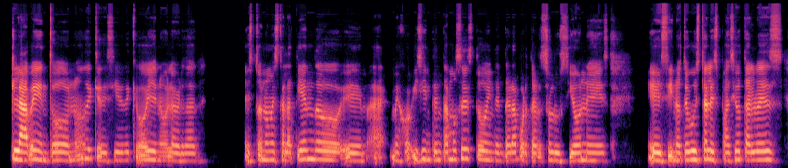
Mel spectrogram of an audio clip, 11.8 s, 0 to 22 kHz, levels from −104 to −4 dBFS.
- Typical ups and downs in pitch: No, narrow, 2.0 semitones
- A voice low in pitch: No, high, 190 Hz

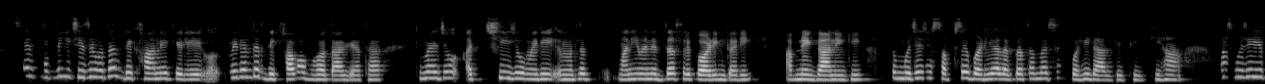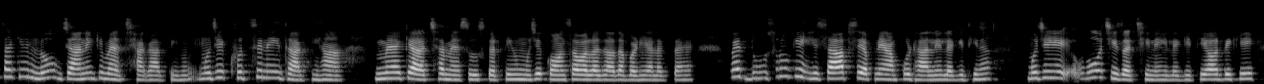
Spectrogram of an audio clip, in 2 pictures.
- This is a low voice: No, high, 240 Hz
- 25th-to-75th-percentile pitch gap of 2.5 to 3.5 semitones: No, average, 4.0 semitones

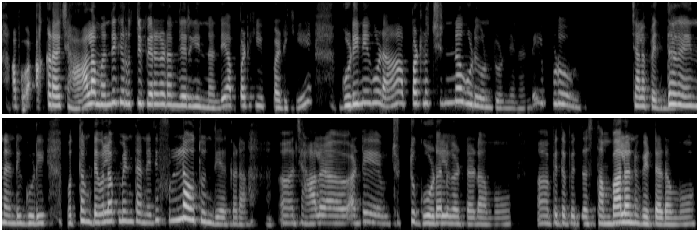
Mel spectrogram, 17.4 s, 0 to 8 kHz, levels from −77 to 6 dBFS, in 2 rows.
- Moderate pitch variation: No, wide, 5.9 semitones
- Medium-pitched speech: No, high, 215 Hz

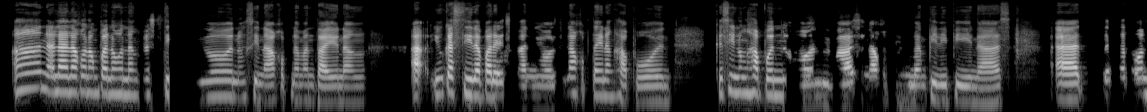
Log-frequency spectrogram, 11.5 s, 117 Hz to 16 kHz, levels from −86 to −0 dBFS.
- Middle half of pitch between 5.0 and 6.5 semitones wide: Yes, wide, 5.5 semitones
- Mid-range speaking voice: No, high, 220 Hz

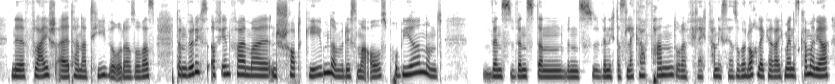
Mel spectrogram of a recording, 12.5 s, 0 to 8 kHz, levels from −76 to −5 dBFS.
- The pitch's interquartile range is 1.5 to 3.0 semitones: No, average, 3.4 semitones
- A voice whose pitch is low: No, high, 195 Hz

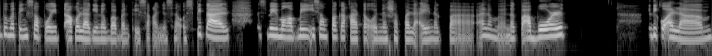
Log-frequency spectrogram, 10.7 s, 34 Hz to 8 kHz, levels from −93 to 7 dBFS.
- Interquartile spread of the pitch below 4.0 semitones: No, average, 4.6 semitones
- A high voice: Yes, high, 210 Hz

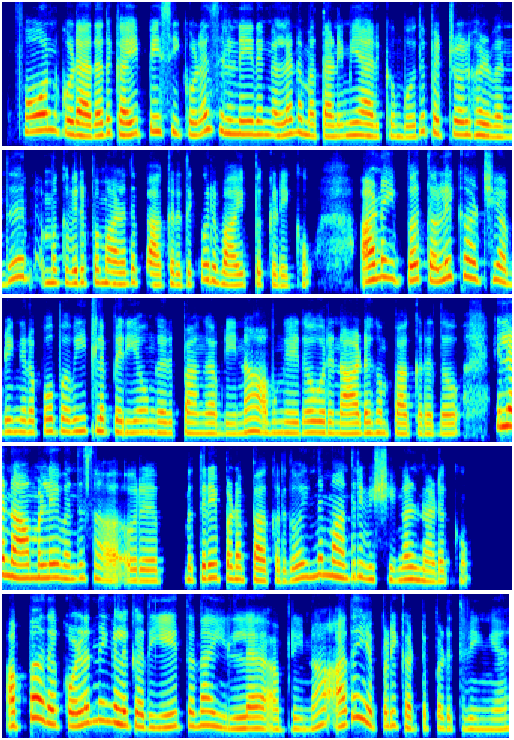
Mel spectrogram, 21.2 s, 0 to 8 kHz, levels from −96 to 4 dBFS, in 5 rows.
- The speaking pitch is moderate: No, high, 240 Hz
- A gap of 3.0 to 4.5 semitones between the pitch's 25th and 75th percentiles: Yes, average, 4.2 semitones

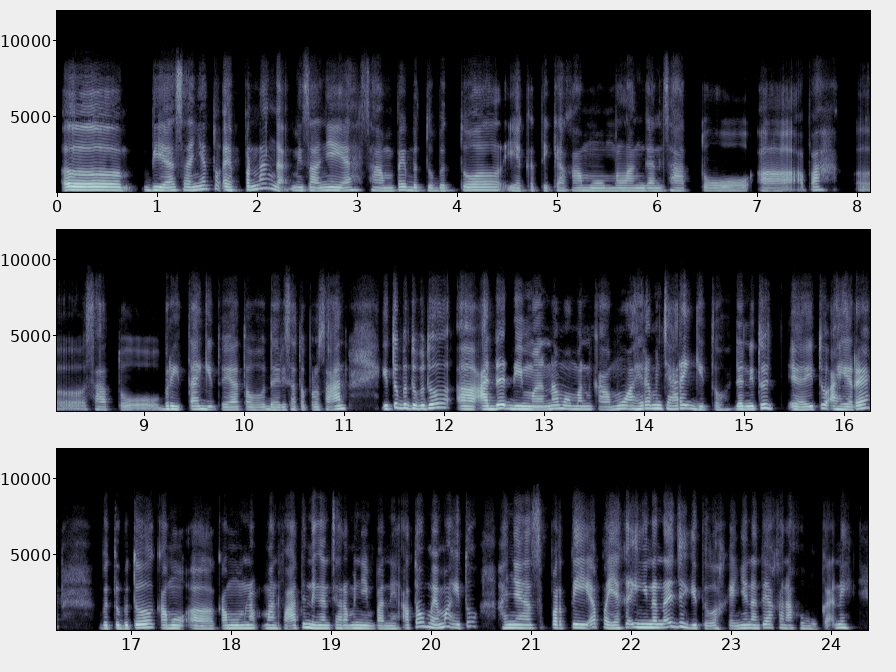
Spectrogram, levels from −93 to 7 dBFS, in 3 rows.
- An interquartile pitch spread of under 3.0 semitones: No, average, 3.6 semitones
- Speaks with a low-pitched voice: No, medium, 185 Hz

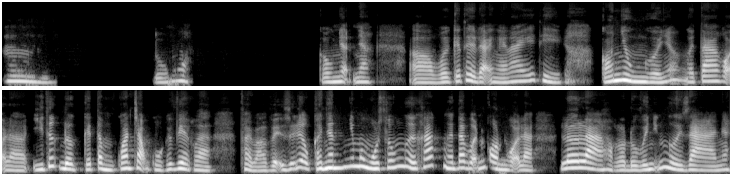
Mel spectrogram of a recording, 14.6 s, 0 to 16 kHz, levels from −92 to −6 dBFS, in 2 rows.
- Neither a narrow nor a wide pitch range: Yes, average, 4.9 semitones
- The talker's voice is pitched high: Yes, high, 220 Hz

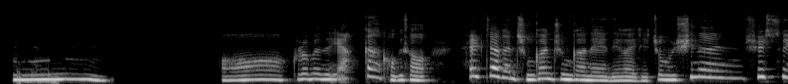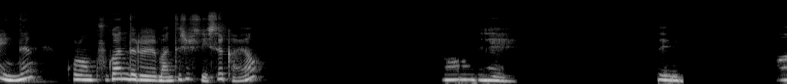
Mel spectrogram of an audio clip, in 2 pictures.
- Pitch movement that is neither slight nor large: Yes, average, 4.4 semitones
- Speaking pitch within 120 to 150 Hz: No, high, 220 Hz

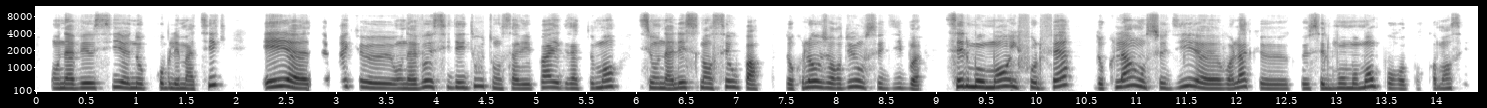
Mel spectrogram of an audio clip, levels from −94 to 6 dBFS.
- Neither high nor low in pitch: No, high, 195 Hz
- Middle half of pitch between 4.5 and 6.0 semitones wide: Yes, average, 4.8 semitones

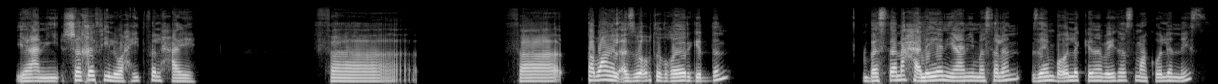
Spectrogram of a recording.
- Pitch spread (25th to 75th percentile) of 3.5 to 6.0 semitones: No, average, 2.9 semitones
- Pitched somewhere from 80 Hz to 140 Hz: No, medium, 175 Hz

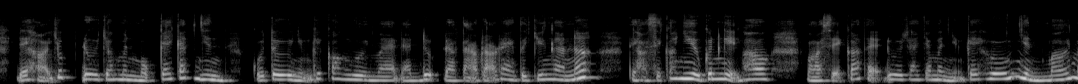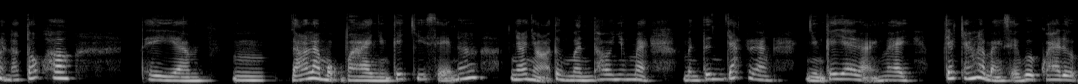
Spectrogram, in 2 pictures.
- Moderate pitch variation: Yes, average, 4.4 semitones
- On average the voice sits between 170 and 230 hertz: Yes, high, 220 Hz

